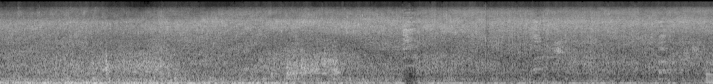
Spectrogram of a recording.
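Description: Onions sizzling on a BlackStone flat-top griddle for cheesesteak, a loud, steady hiss of frying filling the whole stretch without pause.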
